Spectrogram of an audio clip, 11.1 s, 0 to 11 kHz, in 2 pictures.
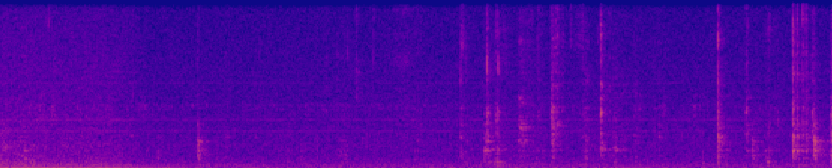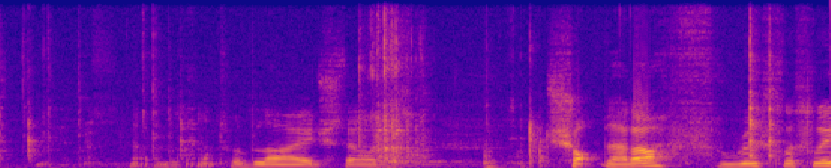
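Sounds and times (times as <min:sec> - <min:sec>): faint metal clicks and ticks: 0:02.2 - 0:07.2.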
